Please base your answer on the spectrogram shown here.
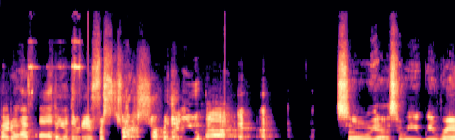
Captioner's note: laughs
